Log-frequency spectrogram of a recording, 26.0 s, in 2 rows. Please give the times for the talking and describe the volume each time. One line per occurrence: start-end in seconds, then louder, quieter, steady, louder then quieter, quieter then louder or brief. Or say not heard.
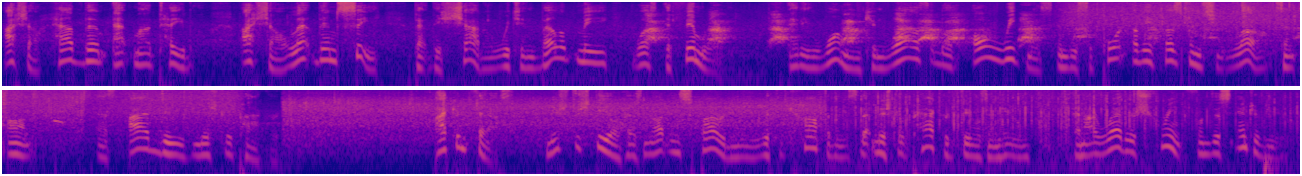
0.0-15.8 steady
17.3-25.9 steady.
